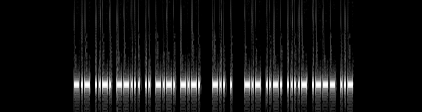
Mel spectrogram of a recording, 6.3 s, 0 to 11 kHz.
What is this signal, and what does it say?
Morse code, heard as a keyed tone, about 46 wpm, 700 Hz. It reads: KF7ICC DE KF4JU
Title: USA Callsign DE Callsign 45wpm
